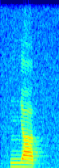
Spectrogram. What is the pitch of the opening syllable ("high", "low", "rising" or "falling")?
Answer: low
